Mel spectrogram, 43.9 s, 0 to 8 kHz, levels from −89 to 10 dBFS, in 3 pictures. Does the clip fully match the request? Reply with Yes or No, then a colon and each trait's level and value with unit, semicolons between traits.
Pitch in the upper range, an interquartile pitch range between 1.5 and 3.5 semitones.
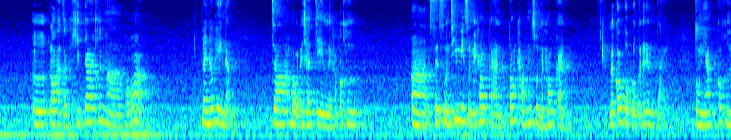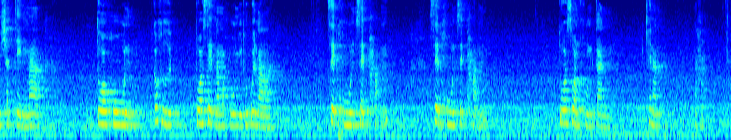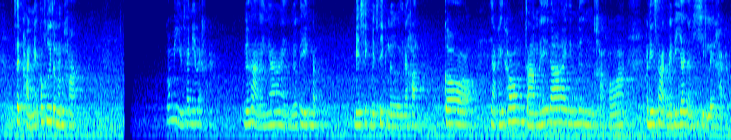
Yes: high, 235 Hz; average, 2.7 semitones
